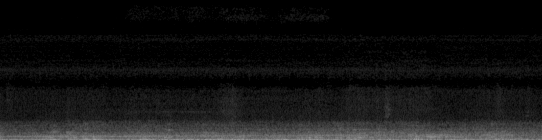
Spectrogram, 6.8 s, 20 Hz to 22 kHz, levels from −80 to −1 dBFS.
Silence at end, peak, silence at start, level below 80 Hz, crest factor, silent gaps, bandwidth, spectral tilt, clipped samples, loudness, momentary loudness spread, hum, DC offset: 0 s; -24 dBFS; 0 s; -50 dBFS; 14 dB; none; over 20 kHz; -6.5 dB/octave; under 0.1%; -39 LUFS; 2 LU; none; 0.1%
